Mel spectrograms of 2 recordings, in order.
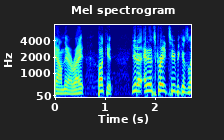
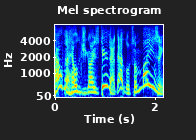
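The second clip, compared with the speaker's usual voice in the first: animated, swooping put-on Australian accent. Retelling an Australian friend's question to the staff: imitating an Australian accent. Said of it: "I wasn't gonna do an Australian voice, and I started".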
